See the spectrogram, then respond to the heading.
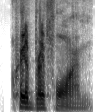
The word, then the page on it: cribriform: American English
